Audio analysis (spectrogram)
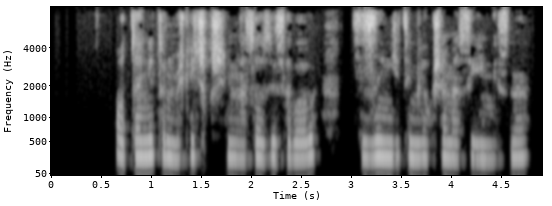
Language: Uzbek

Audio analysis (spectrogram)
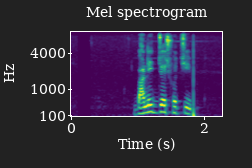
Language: Bangla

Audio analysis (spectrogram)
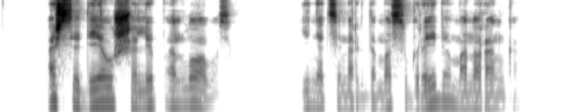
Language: Lithuanian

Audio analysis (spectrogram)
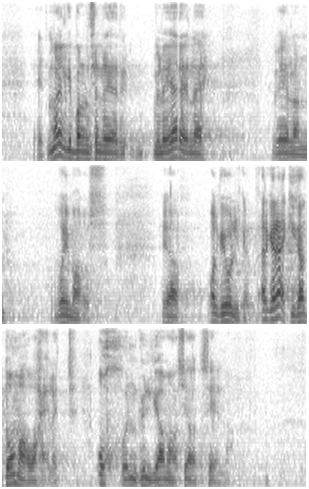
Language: Estonian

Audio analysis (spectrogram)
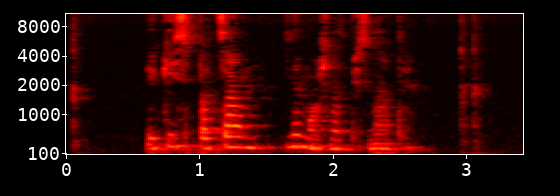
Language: Ukrainian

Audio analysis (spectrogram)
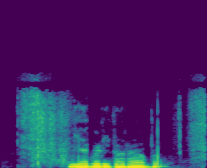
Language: Lasi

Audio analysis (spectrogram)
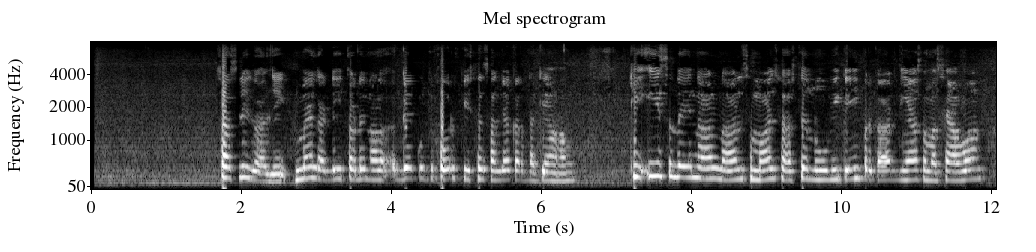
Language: Punjabi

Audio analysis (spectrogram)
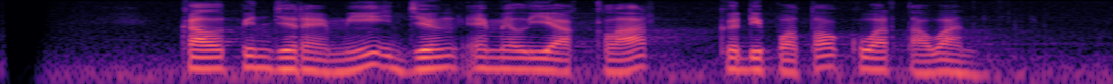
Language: Sundanese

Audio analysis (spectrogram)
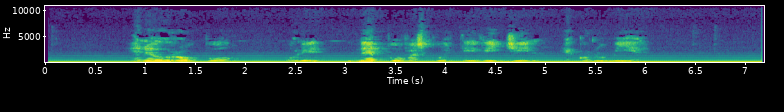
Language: Esperanto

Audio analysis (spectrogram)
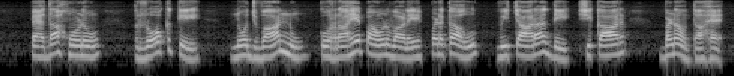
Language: Punjabi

